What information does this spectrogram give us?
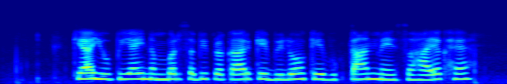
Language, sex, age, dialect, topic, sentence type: Hindi, female, 41-45, Garhwali, banking, question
